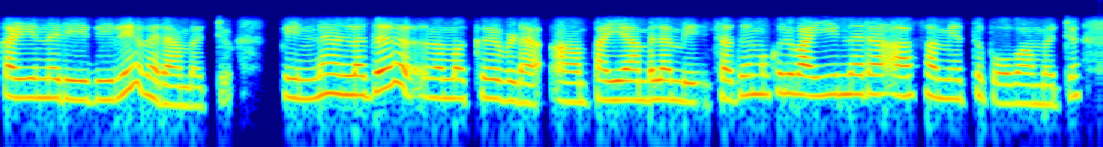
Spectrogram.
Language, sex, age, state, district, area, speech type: Malayalam, female, 18-30, Kerala, Kannur, rural, conversation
